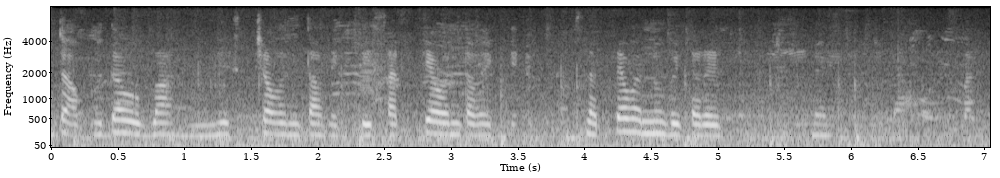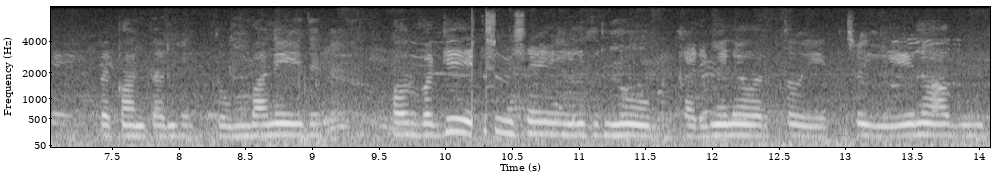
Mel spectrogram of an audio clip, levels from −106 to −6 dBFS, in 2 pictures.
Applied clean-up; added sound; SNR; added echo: none; Subway, metro, underground; 6 dB; none.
